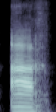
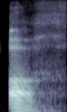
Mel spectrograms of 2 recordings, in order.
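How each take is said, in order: First: The vowel is an open ah sound. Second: The vowel is a rounded oh sound. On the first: The speaker calls it wrong. "would be not ach" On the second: The speaker calls it right. "but och"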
